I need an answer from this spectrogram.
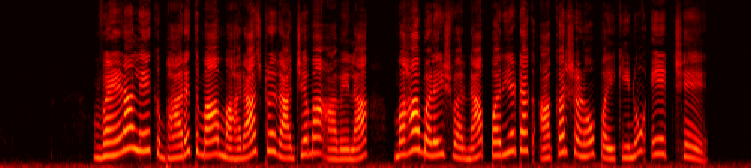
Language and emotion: Gujarati, neutral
